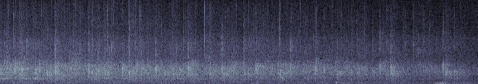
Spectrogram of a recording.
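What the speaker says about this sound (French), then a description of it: "Je voudrais que vous puissiez acclamer très très fort pour eux." A church audience at a large Christian gathering claps loudly and steadily, dense applause that fills the whole stretch and fades slightly toward the end.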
